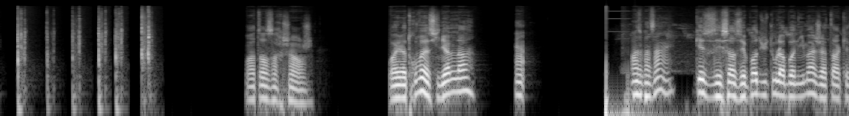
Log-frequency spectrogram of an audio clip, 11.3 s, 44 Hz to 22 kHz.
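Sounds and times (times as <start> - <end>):
crisp keystrokes on a computer keyboard: 0.2 - 2.2
speech: 3.3 - 4.2, 5.2 - 7.0, 8.5 - 11.3.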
